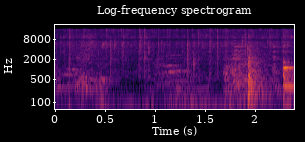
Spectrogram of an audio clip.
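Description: Green chilies sizzle and crackle steadily in hot tempering oil with bright spitting bursts, a couple of louder pops near the end, no voices.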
